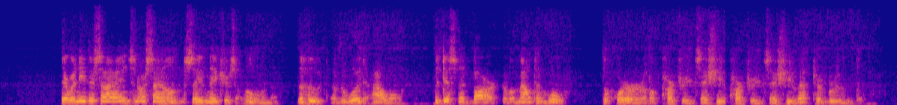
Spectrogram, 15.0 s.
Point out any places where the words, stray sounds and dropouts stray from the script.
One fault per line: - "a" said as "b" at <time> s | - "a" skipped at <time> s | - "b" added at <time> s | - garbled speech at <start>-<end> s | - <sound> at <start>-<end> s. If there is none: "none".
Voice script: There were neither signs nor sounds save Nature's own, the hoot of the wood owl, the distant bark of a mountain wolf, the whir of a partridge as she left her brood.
- "partridge as she" added at 12.0 s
